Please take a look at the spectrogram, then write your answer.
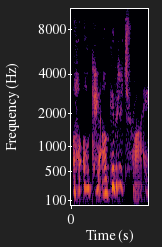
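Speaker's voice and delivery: tentative, soft, hesitant, breathy half-whisper. Showing how people say they will try: saying it softly. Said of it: "you even say it softly".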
